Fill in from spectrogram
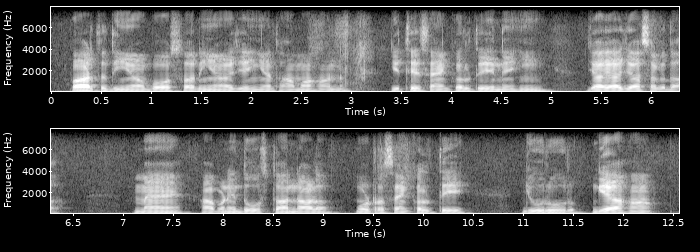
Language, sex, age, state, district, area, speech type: Punjabi, male, 30-45, Punjab, Fatehgarh Sahib, rural, spontaneous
